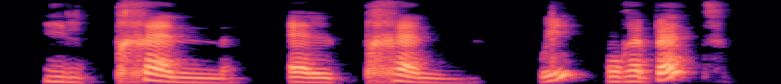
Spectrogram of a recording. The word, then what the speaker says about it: prennent: Ici, la terminaison ne se prononce pas. Ils prennent, elles prennent. Oui, on répète. Je prends, tu prends, il, elle, on prend, nous prenons, vous prenez, ils, elles prennent.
